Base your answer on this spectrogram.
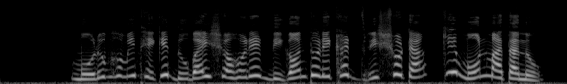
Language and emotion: Bengali, happy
